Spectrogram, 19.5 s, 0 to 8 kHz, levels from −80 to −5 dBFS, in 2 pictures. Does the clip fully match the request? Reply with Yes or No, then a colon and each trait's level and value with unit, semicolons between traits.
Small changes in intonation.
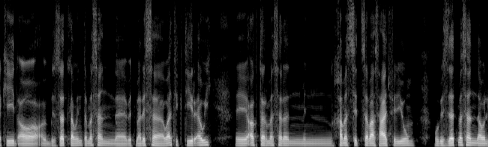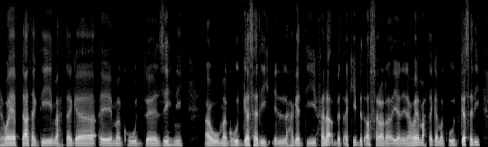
Yes: narrow, 1.8 semitones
